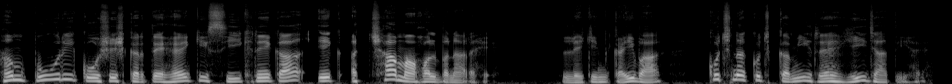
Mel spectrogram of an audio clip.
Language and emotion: Hindi, sad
